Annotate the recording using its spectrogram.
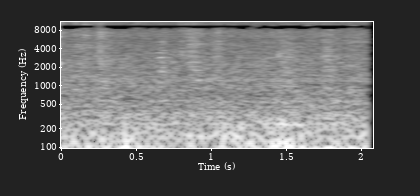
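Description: Metal tools clink as a hand rummages through them.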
